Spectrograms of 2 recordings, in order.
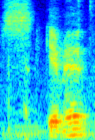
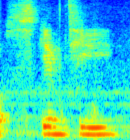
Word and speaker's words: Skimmit: For those of you that don't know, my name is pronounced Skimmit. It's pronounced Skimmit. However, some people call Skimty, Skimte, stuff like that.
